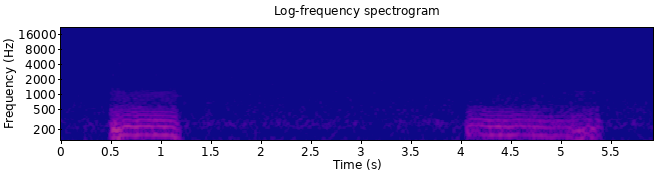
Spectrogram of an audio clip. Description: My cat snoring and twitching while sleeping.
